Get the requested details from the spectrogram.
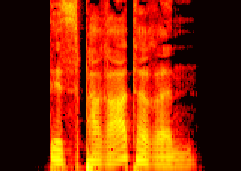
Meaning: inflection of disparat: 1. strong genitive masculine/neuter singular comparative degree 2. weak/mixed genitive/dative all-gender singular comparative degree
- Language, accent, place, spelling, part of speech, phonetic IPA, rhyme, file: German, Germany, Berlin, disparateren, adjective, [dɪspaˈʁaːtəʁən], -aːtəʁən, De-disparateren.ogg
